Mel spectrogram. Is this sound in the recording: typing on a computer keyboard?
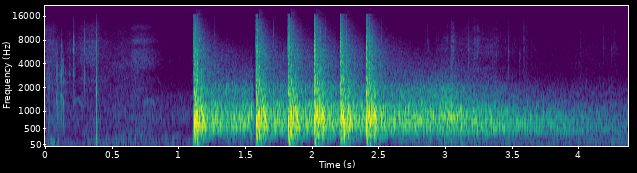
no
